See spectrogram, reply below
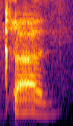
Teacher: ألف وصل لا تنطق لام سكون قمرية حكمها الإظهار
